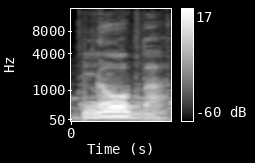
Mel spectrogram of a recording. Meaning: today
- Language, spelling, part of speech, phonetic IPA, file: Kabardian, нобэ, adverb, [noːba], Noba.ogg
